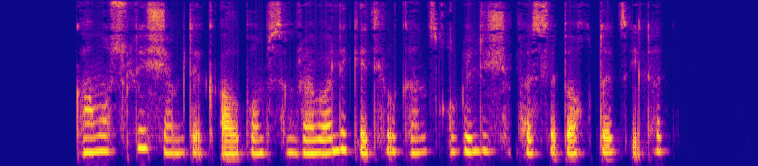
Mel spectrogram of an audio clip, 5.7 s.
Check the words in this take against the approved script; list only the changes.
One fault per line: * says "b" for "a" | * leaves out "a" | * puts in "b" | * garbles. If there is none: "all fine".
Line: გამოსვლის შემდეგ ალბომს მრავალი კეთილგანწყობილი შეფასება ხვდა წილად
all fine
